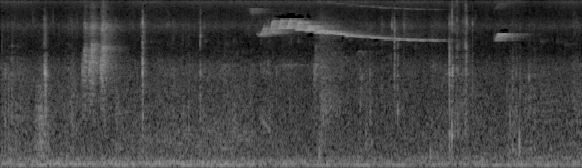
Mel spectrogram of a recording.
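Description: Close-up sounds of a person biting and chewing raw vegetables, a few sharp crunchy clicks. A high, thin bird whistle comes in about two and a half seconds in, gliding slightly down and lasting over a second, followed by two short chirps near the end.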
